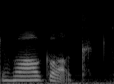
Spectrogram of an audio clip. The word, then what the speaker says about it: ONE OK ROCK: So in Japan, we say like 1 o'clock. – 1 o'clock. So it's like as in like the time 1 o'clock.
